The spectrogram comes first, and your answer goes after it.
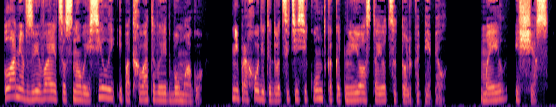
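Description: A woman narrating a novel in first person with a lively, dramatic reading. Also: lowish voice, moderate pace, no echo, studio quality. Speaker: audiobook narrator.

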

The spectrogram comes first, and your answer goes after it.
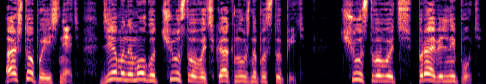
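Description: A man's voice: sits high, animated, unhurried, darkish tone, dry recording, studio quality, pitched above the performer's own voice. A male narrator voicing a cheeky, defiant young man with a cocky manner.

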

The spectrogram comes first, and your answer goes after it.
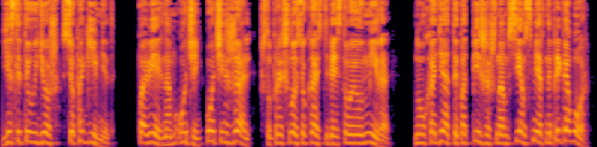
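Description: A man's voice: on the high side, a little fast, darkish tone, dry recording, voice pushed up, natural voice. Man reading as a teary young woman begging, raised voice, dry sound. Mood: pleading. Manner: pleading, tearful. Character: tearful pleading young woman.

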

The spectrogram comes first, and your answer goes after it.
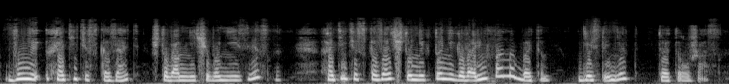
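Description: Here is a tormented lover from an audiobook romance, voiced by the reader in their own register. He confesses in halting, pleading bursts, and his voice is gravelly and dark. It sits close and dry, with no room around it. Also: mid-range voice, dry recording, lightly acted, low-quality recording. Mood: stricken. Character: tormented married man confessing love.

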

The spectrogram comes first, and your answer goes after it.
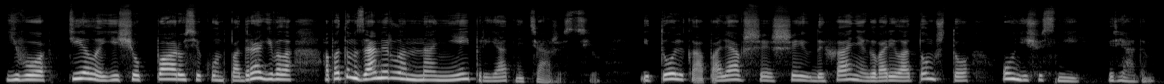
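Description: A woman narrating a romance novel as an audiobook, in an intimate, expressive reading. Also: mid-range voice, moderate pace. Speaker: audiobook reader.

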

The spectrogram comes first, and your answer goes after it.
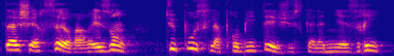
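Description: Une lectrice qui fait parler un avocat fauché et narquois, ami de l'oncle. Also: female voice, fairly low pitch, animated, moderate pace, a little mellow, breathy edge. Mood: wry. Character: sly, penniless lawyer friend, a man.

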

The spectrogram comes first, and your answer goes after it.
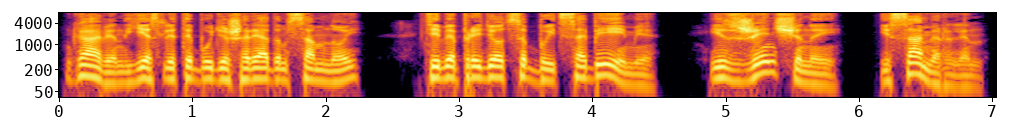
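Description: A stern young woman of command speaks coldly and firmly, voiced by a man reading an audiobook. The voice sits low and dark, and every word is clipped. The recording is dry and close. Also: expressive, normal speed, no echo, lightly acted. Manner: cold, clipped and firm.

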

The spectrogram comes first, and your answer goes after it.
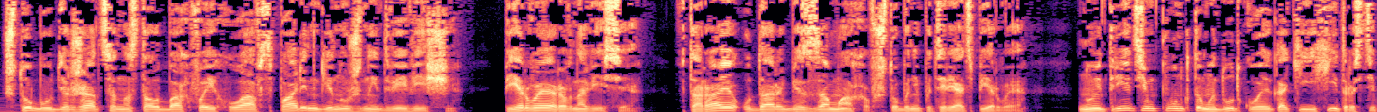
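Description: A man narrates an audiobook in a measured, even storytelling style. His voice is lowish, and the recording is dry and studio quality.

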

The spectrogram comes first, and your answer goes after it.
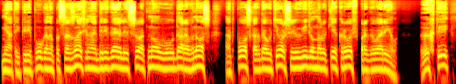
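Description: A man reading a first-person audiobook in a steady, measured way. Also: medium pitch, no echo, studio quality. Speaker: audiobook narrator.

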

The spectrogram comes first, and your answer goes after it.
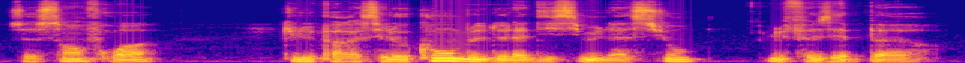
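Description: A male audiobook narrator with a low, deeply dark voice and a husky grain. He reads a classic novel in a steady, measured storytelling manner.

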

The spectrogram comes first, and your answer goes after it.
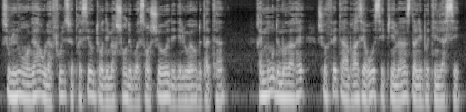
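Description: A man narrating a classic French novella in a measured literary reading. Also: fairly low pitch, steady tone, mellow, breathy edge.

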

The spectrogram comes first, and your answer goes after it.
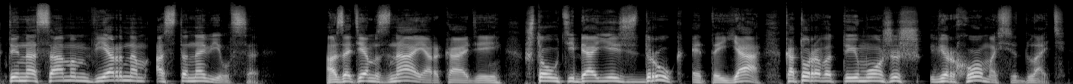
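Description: A man's voice: on the high side, no echo, clean studio sound. A man doing a sly, sneering swindler. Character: scheming, mocking young male swindler. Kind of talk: radio drama reading.

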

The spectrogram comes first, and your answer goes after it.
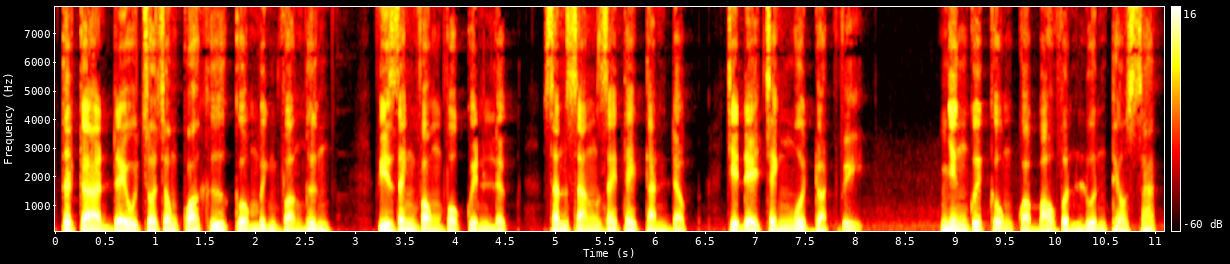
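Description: A man narrating a scripted horror story in a measured, formal way. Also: medium pitch, darkish tone.

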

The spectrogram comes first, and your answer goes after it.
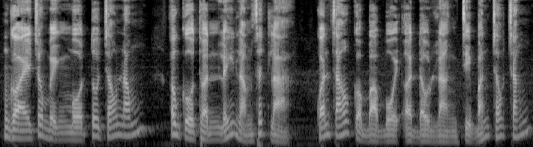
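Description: A man narrating a scripted horror story, telling it in a dramatic and animated way. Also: on the low side, moderate pace. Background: faint music.

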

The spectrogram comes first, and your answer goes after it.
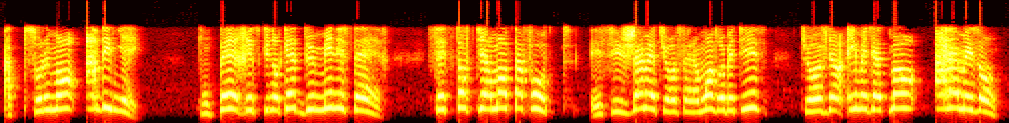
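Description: A woman voicing a furious mother who shrieks at her son in slow, piercing shouts. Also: extremely high pitch, muffled recording, pitched above the performer's own voice. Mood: furious shouting.

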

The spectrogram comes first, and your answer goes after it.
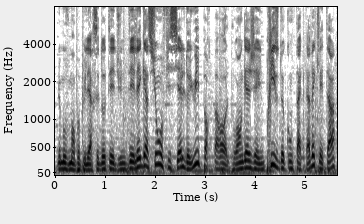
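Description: A man presenting a two-minute news bulletin on student web radio, reading in a steady, formal way. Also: mid-range voice, quick pace, faint music behind.

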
